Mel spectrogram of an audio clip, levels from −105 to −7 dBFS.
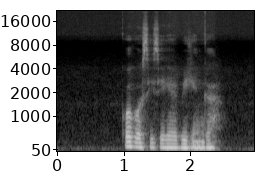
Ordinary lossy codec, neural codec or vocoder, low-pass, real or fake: none; none; none; real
